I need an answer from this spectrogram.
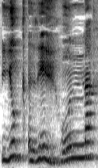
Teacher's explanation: ہا ساکن ہا متحرک دونوں کے مخرج اور صفات سیم ہیں، تو پہلا ہا جو ہے وہ اس پہ ادغام ہم تام کریں گے، اس کی کوئی صفت باقی نہیں رہے گی. را کی زیر اس ہا سے ملے گی. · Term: ادغام مثلین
